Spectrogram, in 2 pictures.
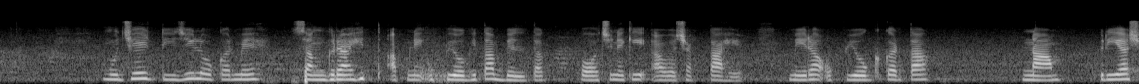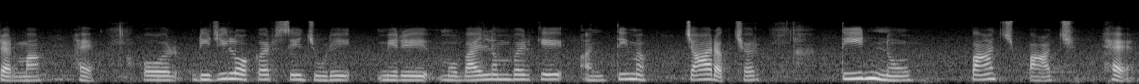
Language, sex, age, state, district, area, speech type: Hindi, female, 30-45, Madhya Pradesh, Harda, urban, read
